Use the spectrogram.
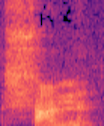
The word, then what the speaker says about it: son: Das Wort ist son. Und das Wort son heißt Sohn. S-O-N. Son. Es wird wieder S-A-N ausgesprochen aus deutscher Sicht.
